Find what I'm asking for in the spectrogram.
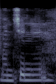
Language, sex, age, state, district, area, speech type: Bodo, female, 18-30, Assam, Udalguri, rural, spontaneous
